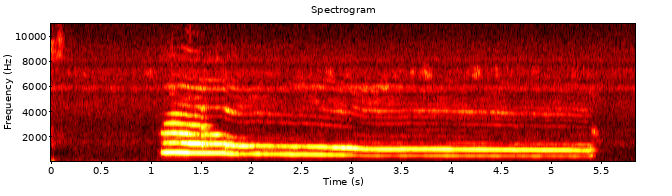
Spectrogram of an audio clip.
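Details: Male Ragdoll cat, born 2021, indoors, giving a long wolf-like howl: one sustained tonal wail lasting about four seconds that starts higher and slowly slides down, then holds steady before cutting off.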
